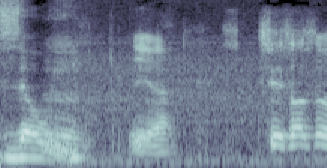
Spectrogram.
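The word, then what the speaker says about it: Zooey: man with Jim Carrey Jovi is Joey and it's Zoe yeah she's also like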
